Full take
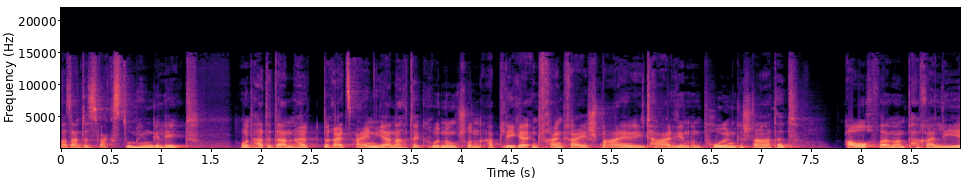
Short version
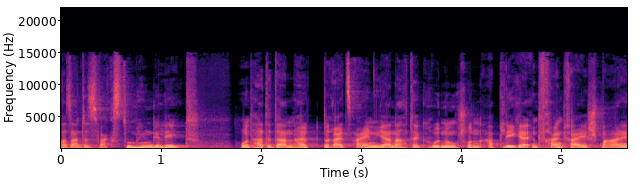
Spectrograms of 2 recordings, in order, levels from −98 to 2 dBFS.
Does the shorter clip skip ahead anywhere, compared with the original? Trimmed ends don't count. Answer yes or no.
no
